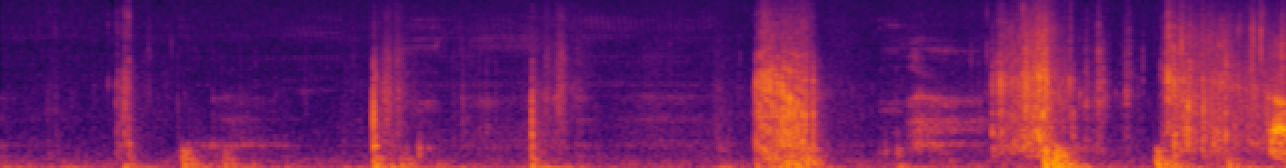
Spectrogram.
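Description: Cloth shipping cover being pulled and handled over a plastic kayak hull, with scattered light knocks and thunks. Louder bursts of rustling come about five seconds in and again near the end.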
